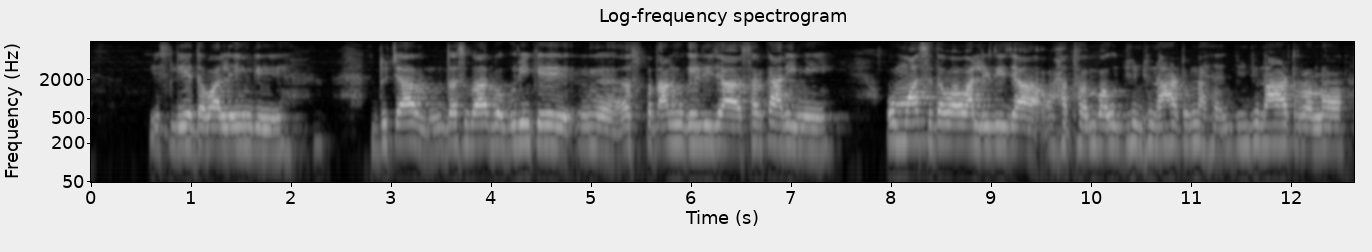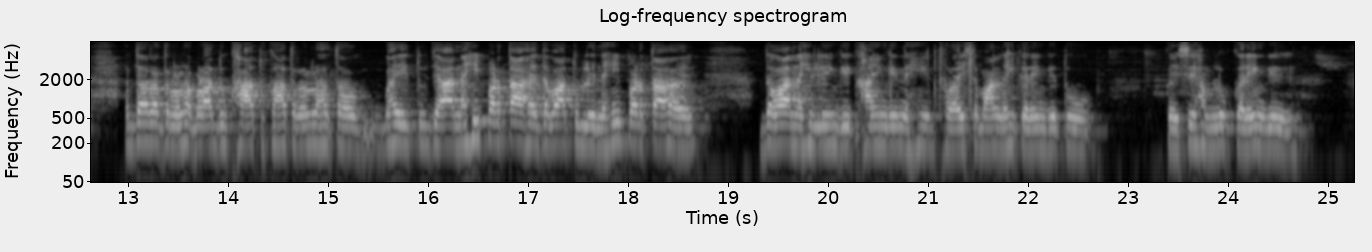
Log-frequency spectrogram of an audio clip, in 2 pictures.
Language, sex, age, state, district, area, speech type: Hindi, female, 60+, Uttar Pradesh, Chandauli, rural, spontaneous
